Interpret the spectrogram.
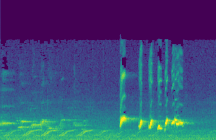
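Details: A red-whiskered bulbul, sung in the wild-forest style for teaching young birds, gives a sharp loud opening note followed by a rapid string of five or six warbling whistled notes, after softer descending phrases from a distant bird.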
